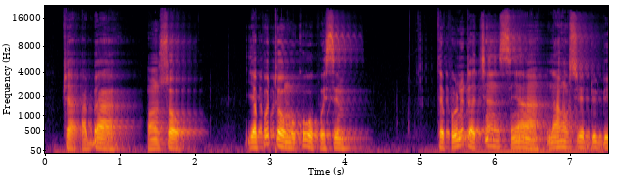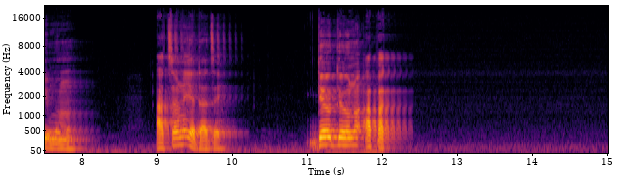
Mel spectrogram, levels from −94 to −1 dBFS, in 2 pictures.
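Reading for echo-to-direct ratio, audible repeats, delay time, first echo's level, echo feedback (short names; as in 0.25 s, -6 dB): -11.5 dB, 4, 79 ms, -13.0 dB, 53%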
